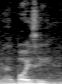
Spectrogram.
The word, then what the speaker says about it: Boise: There's no Z in there. – Boise.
